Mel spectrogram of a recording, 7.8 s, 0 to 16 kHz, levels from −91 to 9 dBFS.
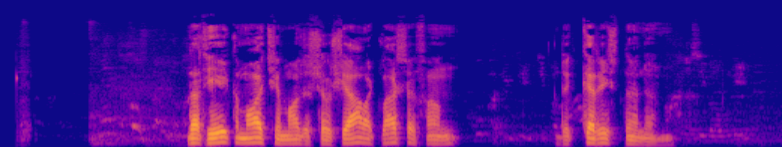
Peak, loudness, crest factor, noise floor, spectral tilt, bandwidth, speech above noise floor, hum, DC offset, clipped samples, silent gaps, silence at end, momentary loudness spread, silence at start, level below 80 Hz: -2 dBFS; -21 LUFS; 22 dB; -83 dBFS; -5.5 dB/octave; 9.4 kHz; 62 dB; none; under 0.1%; under 0.1%; none; 1.1 s; 18 LU; 1.35 s; -56 dBFS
